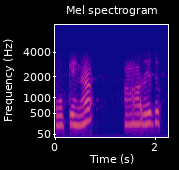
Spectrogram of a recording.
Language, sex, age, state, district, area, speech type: Tamil, female, 45-60, Tamil Nadu, Thoothukudi, urban, conversation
